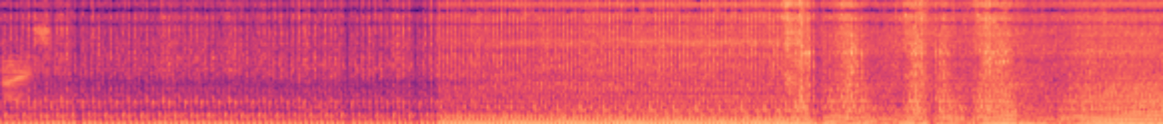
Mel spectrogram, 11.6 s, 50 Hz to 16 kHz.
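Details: 1965 Mack B61 crane truck, Mack Thermodyne non-turbo diesel, long parked, block heater and boosted batteries: catches and settles into steady, even low rumble with some revving, no knocks or misses; normal idle once warmed.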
